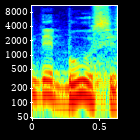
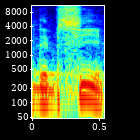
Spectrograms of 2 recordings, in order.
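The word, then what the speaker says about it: Debussy: Ou seja, falar em harmonia, falar em BAC, sendo que a pronúncia dele é bar, falar em debuci sendo que a pronúncia é debsi, além de ostentar um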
